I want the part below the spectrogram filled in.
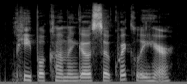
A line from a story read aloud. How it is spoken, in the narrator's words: Gerard mutters to himself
